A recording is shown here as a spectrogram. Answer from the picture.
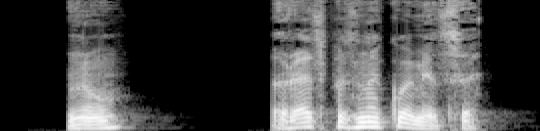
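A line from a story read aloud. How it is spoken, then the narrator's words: Awkward mumble. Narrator (Russian): стесненно промямлил кожник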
